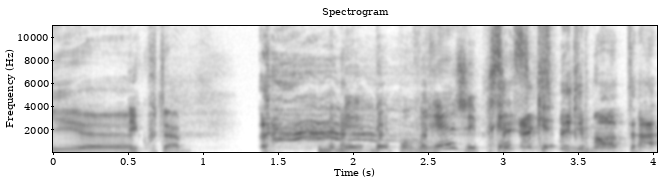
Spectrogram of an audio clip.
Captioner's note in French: rires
